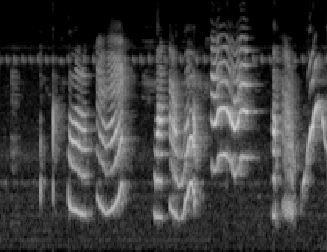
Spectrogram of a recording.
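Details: Talking pet parrot imitating human words such as "mummy" and "papa": a run of wavering, voice-like syllables that bend up and down in pitch, ending in a rising squeaky note.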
